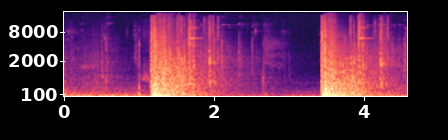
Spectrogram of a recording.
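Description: Gunfire in the Rainbow Six Siege video game comes as two faint bursts of rapid shots, each starting sharply and trailing off, separated by quieter game ambience.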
